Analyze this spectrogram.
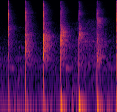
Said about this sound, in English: Now give me a little claps.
